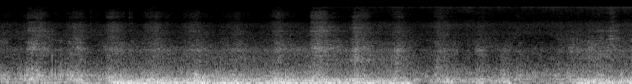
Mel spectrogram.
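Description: Kansas City Southern manifest freight train's autorack cars rolling past below, a heavy low rumble with sharp clicks of wheels over the rail. The rumble swells about a second in, eases off past the middle and builds again near the end.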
